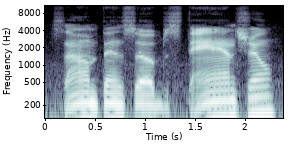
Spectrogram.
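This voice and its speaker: Slow-talking, surly shopkeeper. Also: male voice, fairly low pitch, clear, resonant tone. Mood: cagey, deadpan. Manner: terse, deadpan. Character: surly, cagey small-town American shopkeeper. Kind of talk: audio drama acting. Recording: faint outdoor ambience behind.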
